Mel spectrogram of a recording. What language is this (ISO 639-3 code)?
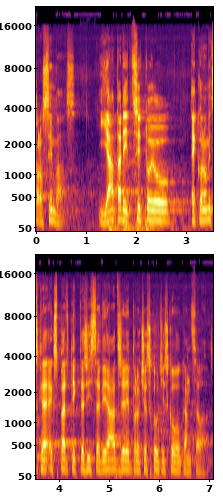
ces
